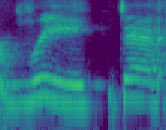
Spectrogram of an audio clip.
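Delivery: "re", a pause, then "dev"; pause between syllables. Shown as a demonstration. Teacher showing how a pause marks the prefix, "re" set apart from "dev". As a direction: split "re" from "dev" with a clear gap. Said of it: "I hear that pause there".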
